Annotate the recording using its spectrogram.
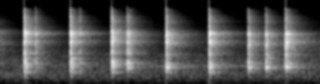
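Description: A utensil knocking against a stainless steel saucepan as mashed potatoes are worked in it: about eight sharp, ringing knocks at a steady three or so a second.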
